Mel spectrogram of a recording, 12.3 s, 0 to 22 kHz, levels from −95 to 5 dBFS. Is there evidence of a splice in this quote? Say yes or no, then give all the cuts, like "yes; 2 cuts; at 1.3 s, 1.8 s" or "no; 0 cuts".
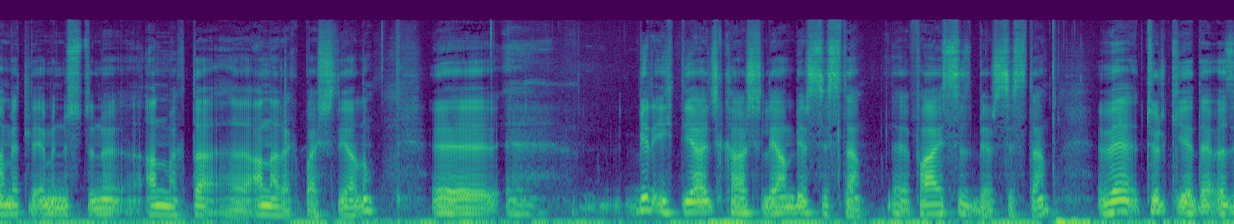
no; 0 cuts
